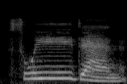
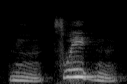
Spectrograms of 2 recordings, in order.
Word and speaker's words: Sweden: the first name Sweden two syllables which one is stressed the first one okay what happens to the second one swed Sweden Sweden so don't say I am from Sweden say I'm from Sweden how do we say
